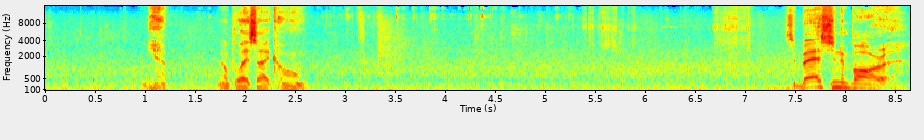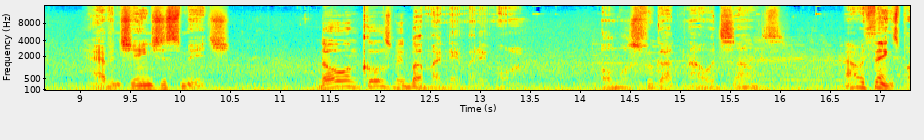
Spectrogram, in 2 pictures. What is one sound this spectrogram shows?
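A middle-aged man speaks calmly and warmly, close by.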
